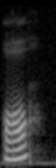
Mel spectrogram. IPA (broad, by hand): ɒ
